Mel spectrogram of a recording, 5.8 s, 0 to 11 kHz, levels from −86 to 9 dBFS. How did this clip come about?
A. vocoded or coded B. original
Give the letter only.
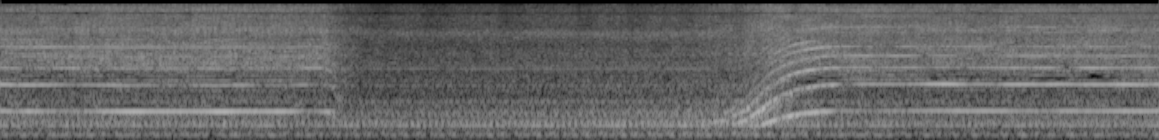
B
